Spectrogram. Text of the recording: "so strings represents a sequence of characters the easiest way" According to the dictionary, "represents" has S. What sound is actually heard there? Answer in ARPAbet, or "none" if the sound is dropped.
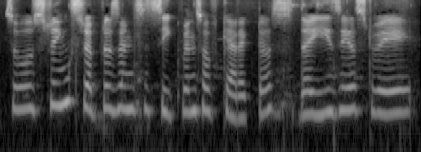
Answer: S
